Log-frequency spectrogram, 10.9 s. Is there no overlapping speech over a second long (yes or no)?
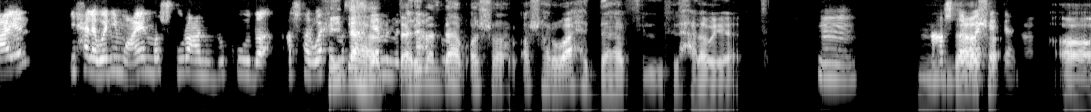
no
